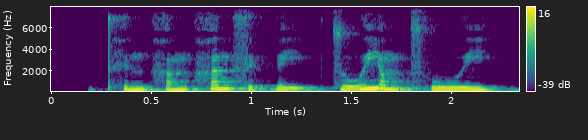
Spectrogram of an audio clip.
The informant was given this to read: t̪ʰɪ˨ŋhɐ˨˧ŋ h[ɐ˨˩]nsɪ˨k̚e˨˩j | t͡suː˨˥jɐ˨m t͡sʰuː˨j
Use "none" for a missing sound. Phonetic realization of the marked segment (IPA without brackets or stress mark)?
ɐ˥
